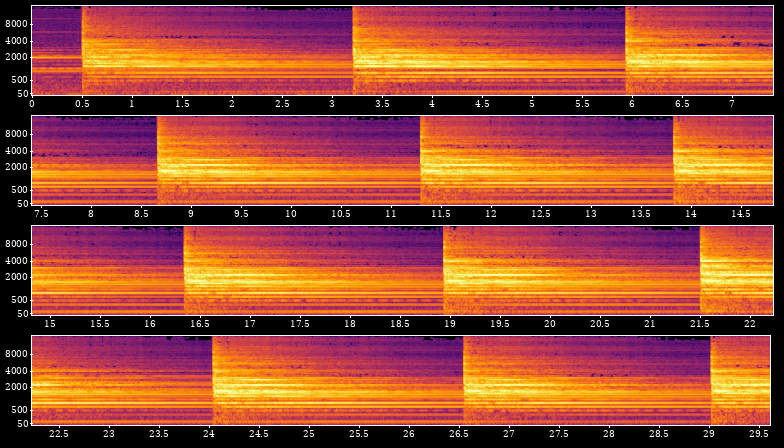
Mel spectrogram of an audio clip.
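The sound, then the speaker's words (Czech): A deep bell tolls slowly and steadily, striking midnight, about a dozen strikes spaced a few seconds apart, each ringing out and fading before the next, with no voices. “Z dálky se sova ozývá a nad ním půlnoc bije zvon.”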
